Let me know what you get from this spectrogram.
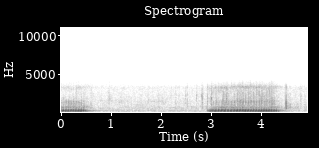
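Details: Asleep, the Bulldog Kiára produces two throaty snores, one fading out at the start and a longer, louder rumbling one after a quiet pause of over two seconds.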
